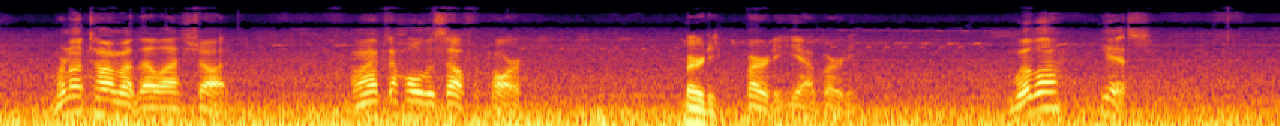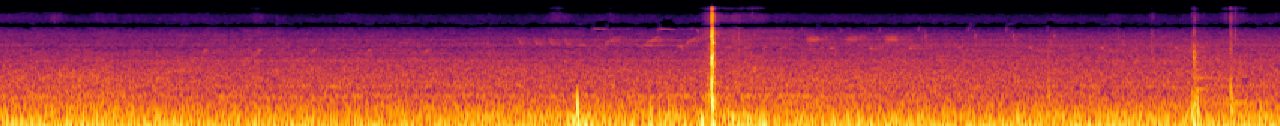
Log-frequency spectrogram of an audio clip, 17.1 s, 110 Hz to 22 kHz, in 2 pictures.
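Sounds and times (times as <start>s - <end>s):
wind rumble on microphone: 7.8s - 17.0s
golf club striking ball: 13.2s - 13.6s.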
